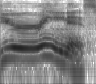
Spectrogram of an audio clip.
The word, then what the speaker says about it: Uranus: It says, the standard way to pronounce Uranus among astronauts or astronomers is to put the emphasis on the first syllable Ur, and they'd say the second part Anus.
